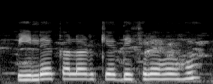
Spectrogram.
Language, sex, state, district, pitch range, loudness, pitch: Hindi, female, Jharkhand, Ranchi, 240-250 Hz, -12 LUFS, 245 Hz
